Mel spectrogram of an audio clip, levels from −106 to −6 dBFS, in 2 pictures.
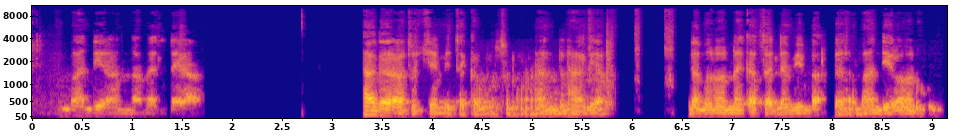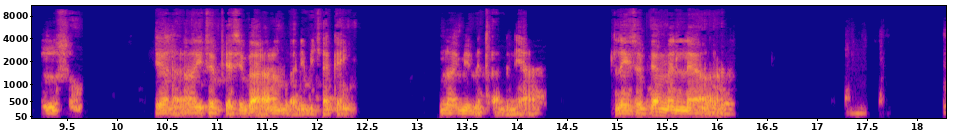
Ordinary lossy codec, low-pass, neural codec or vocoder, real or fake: MP3, 48 kbps; 9.9 kHz; vocoder, 44.1 kHz, 128 mel bands, Pupu-Vocoder; fake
